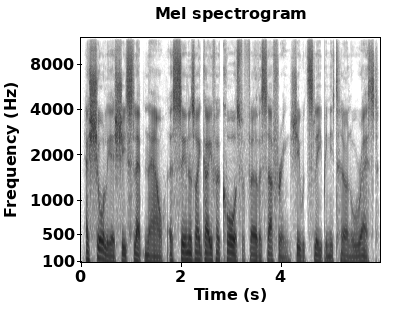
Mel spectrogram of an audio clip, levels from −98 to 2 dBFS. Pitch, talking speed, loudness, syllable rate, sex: 95 Hz, 220 wpm, -18 LUFS, 5.2 syllables/s, male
